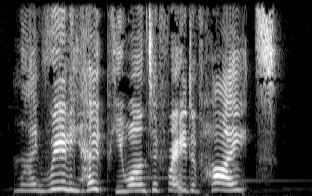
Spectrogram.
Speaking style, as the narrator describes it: gasped Tara

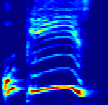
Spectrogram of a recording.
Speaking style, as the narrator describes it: the little boy cried

